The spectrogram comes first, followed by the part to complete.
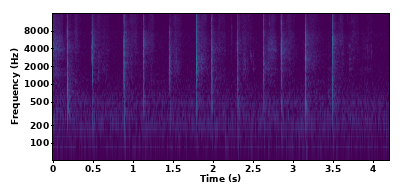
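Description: Oiled hands patting a ball of mashed potato flat into a small patty: a steady run of short, moist slaps, about three a second.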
